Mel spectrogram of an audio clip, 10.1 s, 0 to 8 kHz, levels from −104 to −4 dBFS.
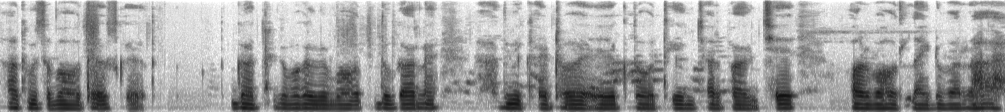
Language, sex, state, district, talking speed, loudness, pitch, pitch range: Bajjika, male, Bihar, Vaishali, 155 wpm, -19 LUFS, 105 Hz, 105-110 Hz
